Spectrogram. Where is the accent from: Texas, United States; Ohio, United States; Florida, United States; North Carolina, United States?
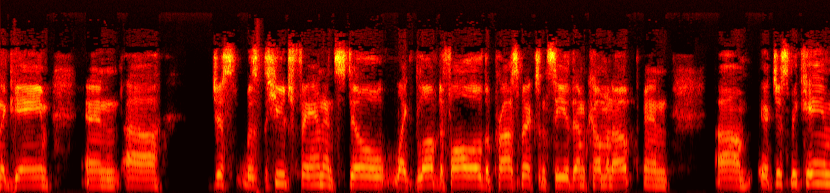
Ohio, United States; Akron; also born or lived in Arizona; I'm from the Akron area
